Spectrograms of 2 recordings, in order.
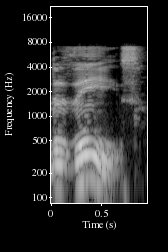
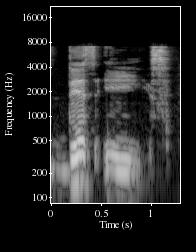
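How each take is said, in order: First: The middle consonant sounds like a z. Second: The middle consonant sounds like an s. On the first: It names an illness. "I just said it with a Z" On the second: It means a lack of ease. "It doesn't have a Z in it"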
